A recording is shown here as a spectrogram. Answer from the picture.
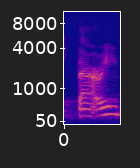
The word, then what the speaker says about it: Barry: And that's Frances spelled with F-R-A-N-C-E-S. My last name is Barry, B-A-R-R-Y.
